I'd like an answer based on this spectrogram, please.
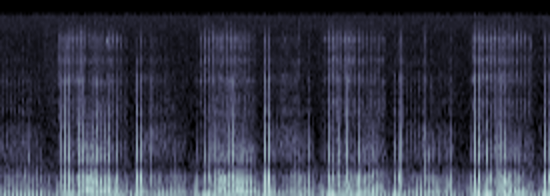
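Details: Low, rough purring from a cat, coming in about four loud surges separated by softer, quieter stretches, each surge lasting under a second.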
